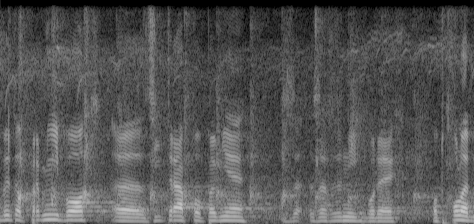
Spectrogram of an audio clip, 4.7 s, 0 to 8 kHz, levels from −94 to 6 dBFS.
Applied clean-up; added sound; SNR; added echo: none; Livestock, farm animals, working animals; 12 dB; none.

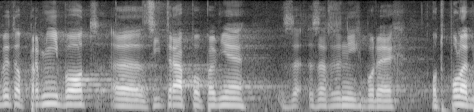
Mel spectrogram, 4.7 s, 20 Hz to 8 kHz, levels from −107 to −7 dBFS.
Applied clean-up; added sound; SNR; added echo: none; none; none; none.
